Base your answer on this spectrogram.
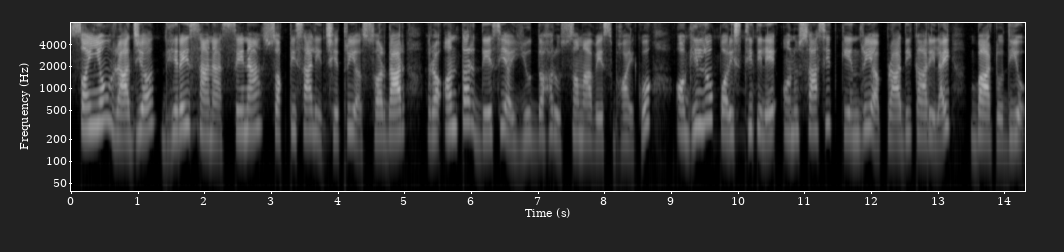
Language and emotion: Nepali, neutral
